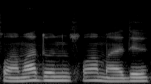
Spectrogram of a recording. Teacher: صاد زبر صا، میم زبر ما، صما دال دو پیش دن، صمدن صمد۔ یہاں پر صاد جو حروف مستعلیہ میں ہے اس لیے اس کو موٹا پڑھیں گے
